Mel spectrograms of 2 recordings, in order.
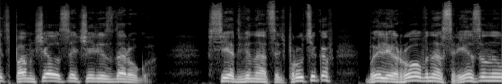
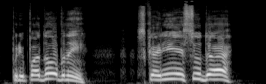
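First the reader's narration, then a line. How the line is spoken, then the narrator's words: Yelling. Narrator (Russian): завопил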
